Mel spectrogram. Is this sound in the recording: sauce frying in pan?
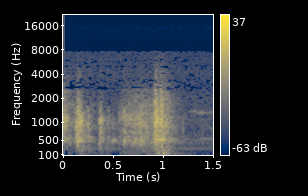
no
